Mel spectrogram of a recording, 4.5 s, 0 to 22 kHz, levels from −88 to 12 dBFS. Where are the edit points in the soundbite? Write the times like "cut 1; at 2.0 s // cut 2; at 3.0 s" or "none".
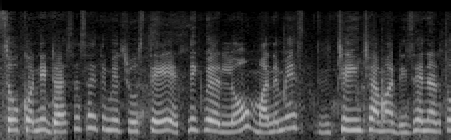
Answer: none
